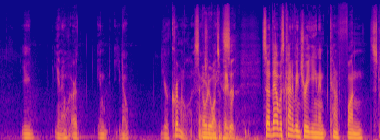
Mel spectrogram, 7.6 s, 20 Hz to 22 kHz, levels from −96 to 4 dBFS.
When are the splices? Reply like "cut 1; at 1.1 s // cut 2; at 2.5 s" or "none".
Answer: cut 1; at 4.7 s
